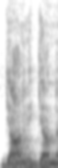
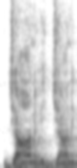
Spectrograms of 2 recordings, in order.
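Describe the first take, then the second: First: The cluster starts with a hard 'g' sound. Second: The cluster starts with a soft 'j' sound. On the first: The speaker calls it wrong. "ज्ञान विज्ञान न बोल करके" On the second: The speaker calls it right. "इसका उच्चारण है जय"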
